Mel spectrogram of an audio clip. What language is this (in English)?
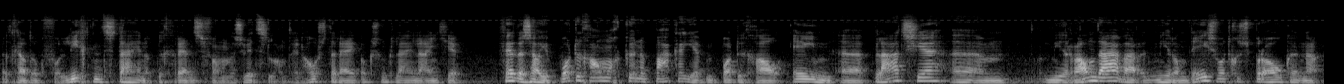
Dutch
